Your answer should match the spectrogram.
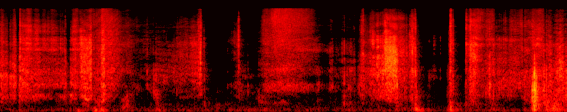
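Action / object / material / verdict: scrape / old paper book pages / paper / none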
